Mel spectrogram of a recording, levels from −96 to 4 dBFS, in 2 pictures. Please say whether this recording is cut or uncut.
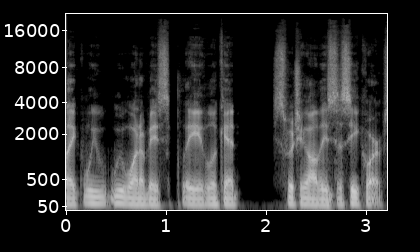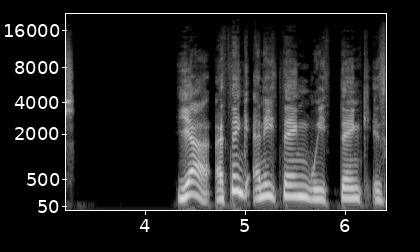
uncut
